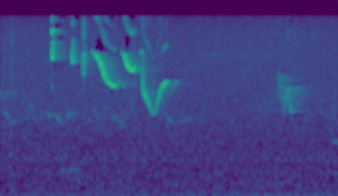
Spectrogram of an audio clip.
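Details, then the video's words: Cabanis's ground sparrow (Costa Rican ground-sparrow) at Grecia, Costa Rica, giving a quick run of very high, thin notes, sharply slurred up and down over about a second, then one faint note after a pause. "Costa Rican Ground-sparrow, Cabanis's Ground Sparrow"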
